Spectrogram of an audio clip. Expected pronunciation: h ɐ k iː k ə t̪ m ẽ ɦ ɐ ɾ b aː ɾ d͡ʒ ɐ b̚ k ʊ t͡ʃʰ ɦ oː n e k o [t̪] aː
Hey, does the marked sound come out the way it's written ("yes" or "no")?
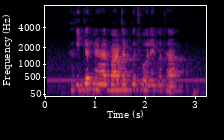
no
